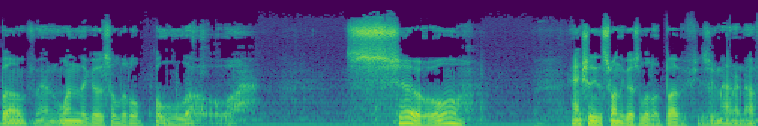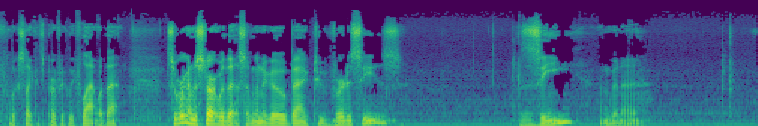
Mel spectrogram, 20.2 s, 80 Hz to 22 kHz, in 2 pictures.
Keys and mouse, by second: 17.5 z.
